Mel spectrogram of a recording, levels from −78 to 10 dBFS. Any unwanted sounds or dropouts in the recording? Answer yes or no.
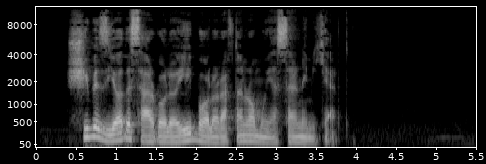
no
